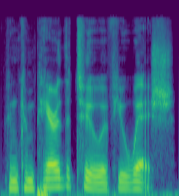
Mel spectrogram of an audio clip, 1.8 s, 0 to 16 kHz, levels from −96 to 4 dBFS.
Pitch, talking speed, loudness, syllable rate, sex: 105 Hz, 270 wpm, -19 LUFS, 6.2 syllables/s, male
